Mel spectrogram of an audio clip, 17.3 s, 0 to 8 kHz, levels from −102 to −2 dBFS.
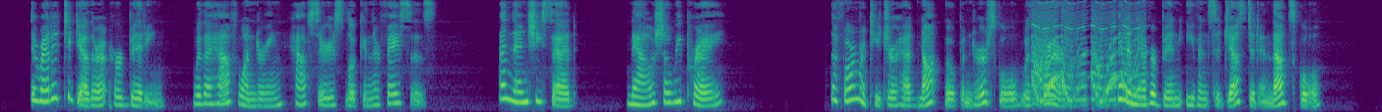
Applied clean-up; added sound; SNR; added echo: neural mask model RNNoise.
